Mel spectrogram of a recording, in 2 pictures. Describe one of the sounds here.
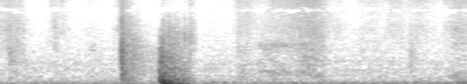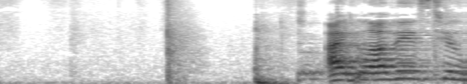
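Feet thump on a wooden floor.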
